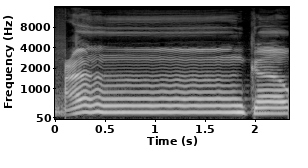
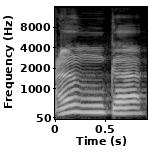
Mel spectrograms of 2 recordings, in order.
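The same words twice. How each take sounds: First: The nasal before the k is held long. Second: The nasal before the k is short. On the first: The speaker calls it right. "ikhfa, tahan dulu agak lama" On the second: The speaker calls it wrong. "Jangan angka"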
